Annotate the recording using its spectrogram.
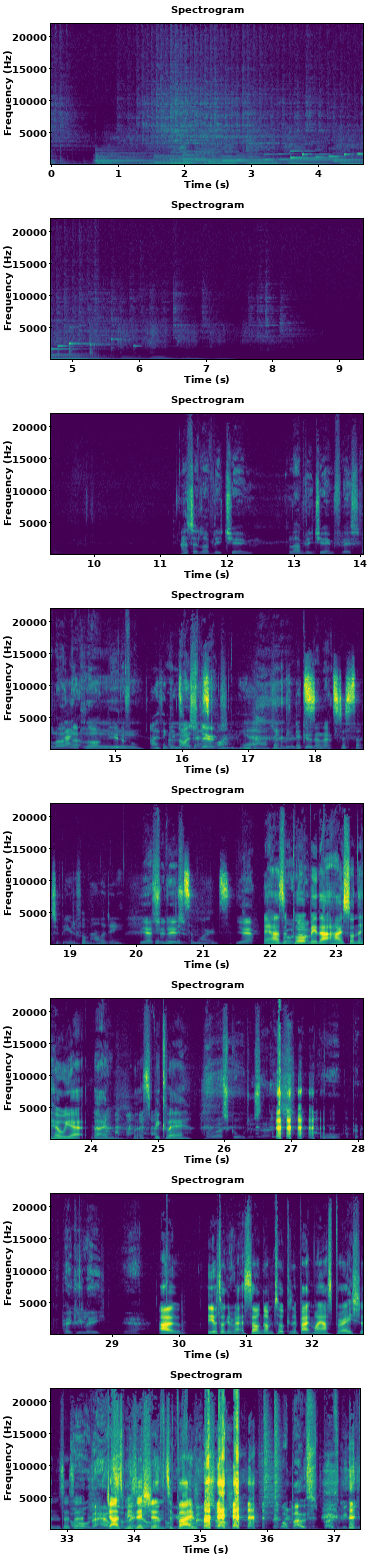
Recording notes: Recorded before the concert on 24th October 2019 at Blue Vanguard Jazz Club, Gypsy Hill Hotel, Exeter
